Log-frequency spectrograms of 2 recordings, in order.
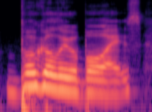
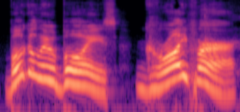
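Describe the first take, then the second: First: Put-on slow, dead-serious "Boogaloo Boys", each word drawn out; mock earnest. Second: Loud, hammed-up news-anchor alarm on "Boogaloo Boys"; mock newscaster. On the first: Mocking earnest TV reporters, slow and solemn. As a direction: say "Boogaloo Boys" with a straight-faced solemn newsreader gravity. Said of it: "people in earnest say". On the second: Parodying TV news to his friend, loud mock alarm. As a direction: announce "Boogaloo Boys" like a grave TV headline, overplayed. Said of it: "and hear things like".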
